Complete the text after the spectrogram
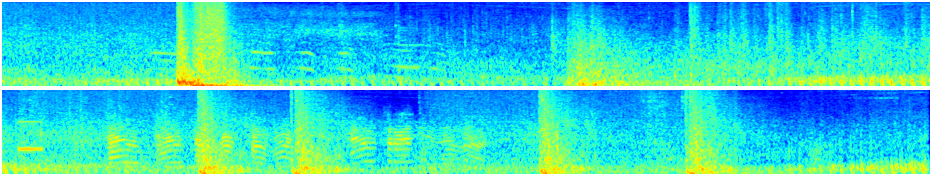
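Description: Gunshots crack sharply several times.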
